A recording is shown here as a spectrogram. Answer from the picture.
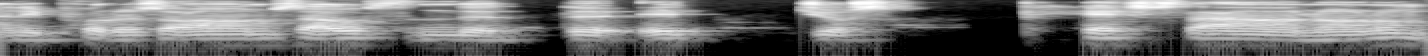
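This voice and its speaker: Talking at a fairly quick pace, a man speaks with a Liverpool accent. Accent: Scouse. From Liverpool, England. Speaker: podcast host. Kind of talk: casual chat.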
